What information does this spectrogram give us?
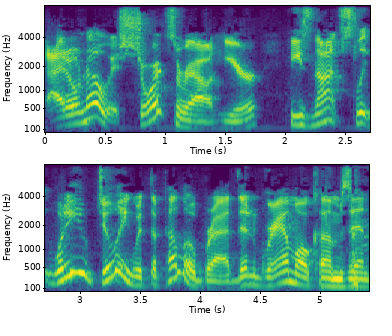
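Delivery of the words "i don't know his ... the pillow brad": high, swooping, confrontational, demanding voice. Retelling being caught by mom holding the shorts: imitating mom catching son. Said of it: "She's like".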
